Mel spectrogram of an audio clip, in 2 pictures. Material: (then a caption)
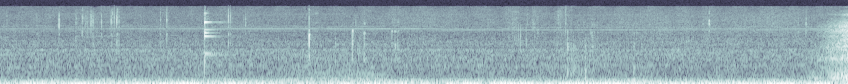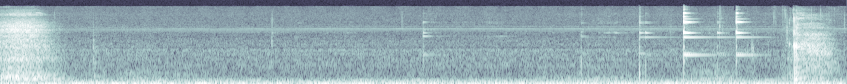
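Ceramic. Fingernails tap the side of a large, hollow white ceramic Central Perk mug held up in both hands. Faint, bright clinks with very short ring sit over a steady low rumble, with a short airy burst midway. A few sharper taps come near the end.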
